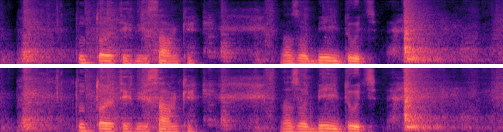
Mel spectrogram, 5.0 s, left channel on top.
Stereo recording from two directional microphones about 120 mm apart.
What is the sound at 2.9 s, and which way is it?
Speech, 25° left (ahead or behind).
